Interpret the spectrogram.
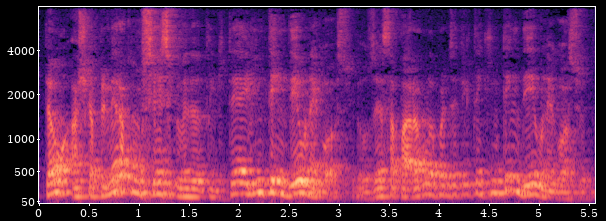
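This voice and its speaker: A man's voice: fairly high pitch, expressive, racing, darkish tone. A man talking casually and animatedly about sales management, acting out little dialogues and using many fillers. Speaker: sales consultant guest. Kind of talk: casual advice talk. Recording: echoey room, faint background noise.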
